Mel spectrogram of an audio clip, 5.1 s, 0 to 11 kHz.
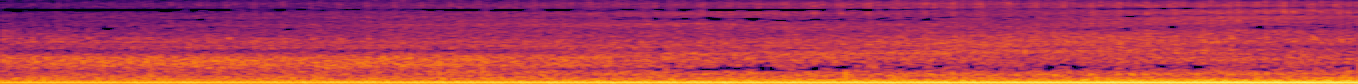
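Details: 1948 Ford 8N tractor, test drive after rebuild: deep, even low thrum from the four-cylinder with a steady beat and a slight rise in speed; runs smooth and healthy.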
